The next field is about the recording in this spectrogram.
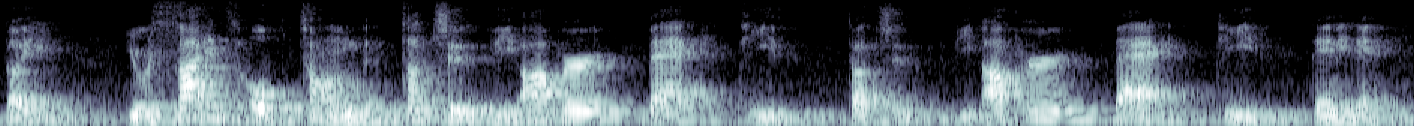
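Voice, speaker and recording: A man with an Egyptian accent teaching English pronunciation in a casual lesson, repeating words slowly for drills and making playful asides. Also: a little high, dull audio, a little hiss or hum. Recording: very echoey room with long reverb.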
